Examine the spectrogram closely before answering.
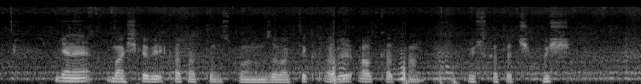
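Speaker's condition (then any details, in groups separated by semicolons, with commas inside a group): No condition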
